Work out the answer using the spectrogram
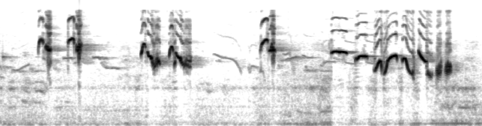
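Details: Caged oriental magpie-robin singing loudly in reply, giving sharp rising whistles, then a fast run of looping warbled notes near the end; quiet background.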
